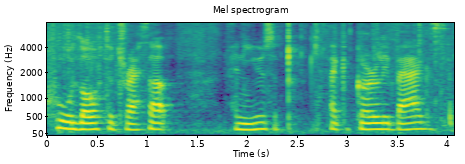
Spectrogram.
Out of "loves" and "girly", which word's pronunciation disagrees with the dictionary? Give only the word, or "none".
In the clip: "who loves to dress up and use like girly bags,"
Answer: loves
